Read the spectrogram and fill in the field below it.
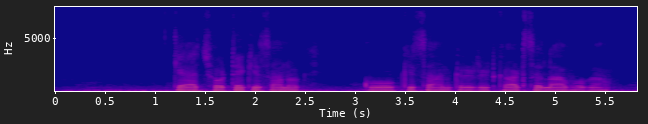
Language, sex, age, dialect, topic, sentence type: Hindi, male, 46-50, Kanauji Braj Bhasha, agriculture, question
